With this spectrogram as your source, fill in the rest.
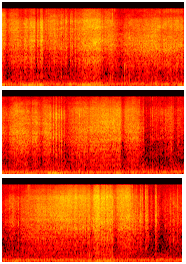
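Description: A hand-sized grey rubber squishy possum toy with a soft, filled body is squeezed and scratched with fingertips and nails. It makes a steady crunchy, gritty scraping with bright, high texture over a low rumble, swelling in waves rather than separate hits.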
